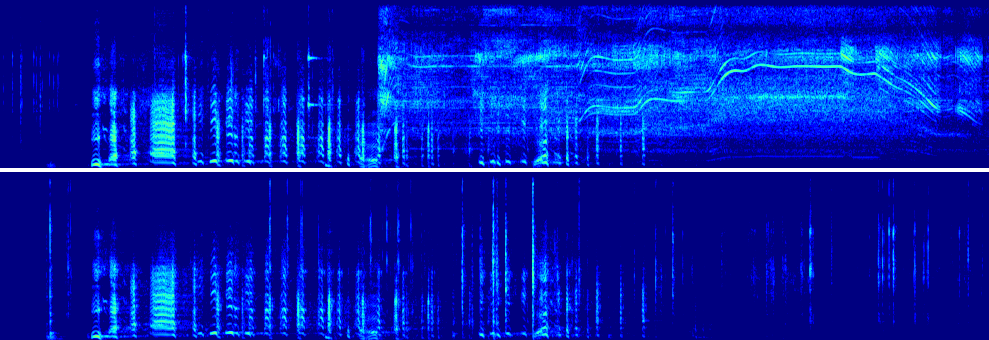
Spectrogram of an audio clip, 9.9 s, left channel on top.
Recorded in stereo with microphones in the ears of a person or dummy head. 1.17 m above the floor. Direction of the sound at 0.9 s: 20° left (ahead or behind).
